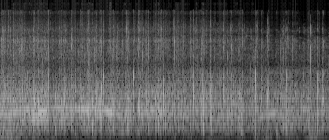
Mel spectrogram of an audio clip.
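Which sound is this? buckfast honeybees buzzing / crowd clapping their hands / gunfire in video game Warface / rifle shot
crowd clapping their hands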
